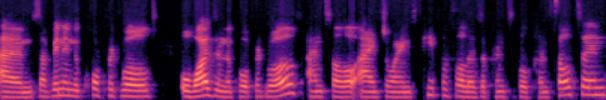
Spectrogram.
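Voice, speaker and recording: A woman speaks very fast with hardly any pauses, her fairly low voice showing ordinary pitch variation. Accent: South African. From South Africa, Cape Town. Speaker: organizational psychologist. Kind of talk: webinar interview.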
